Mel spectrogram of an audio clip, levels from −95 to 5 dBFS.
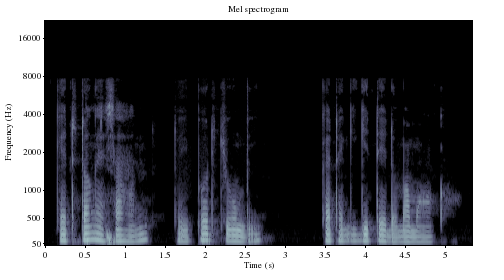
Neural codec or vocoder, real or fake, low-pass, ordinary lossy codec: none; real; none; none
